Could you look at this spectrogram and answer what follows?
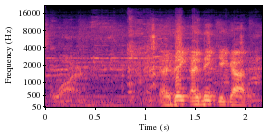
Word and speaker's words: Gwar: I don't even know how to pronounce Gwar. I think you got it. Yeah, oh, okay. For a long time I thought it was GWR or Yeah. GWAR. It's like more like that band Wasp, WASAP.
